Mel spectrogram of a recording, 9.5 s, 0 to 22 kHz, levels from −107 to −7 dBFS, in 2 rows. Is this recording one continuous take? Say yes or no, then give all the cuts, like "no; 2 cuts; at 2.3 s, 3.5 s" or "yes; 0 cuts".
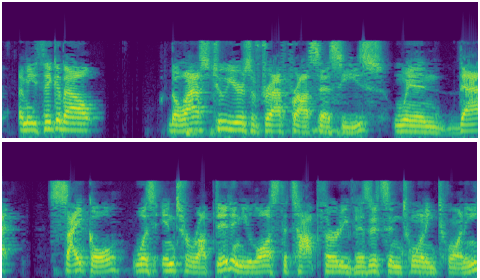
yes; 0 cuts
